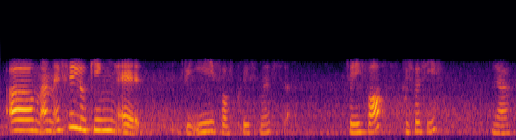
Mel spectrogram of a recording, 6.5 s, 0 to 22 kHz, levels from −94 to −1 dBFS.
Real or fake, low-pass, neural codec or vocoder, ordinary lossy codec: real; 3.6 kHz; none; Opus, 24 kbps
